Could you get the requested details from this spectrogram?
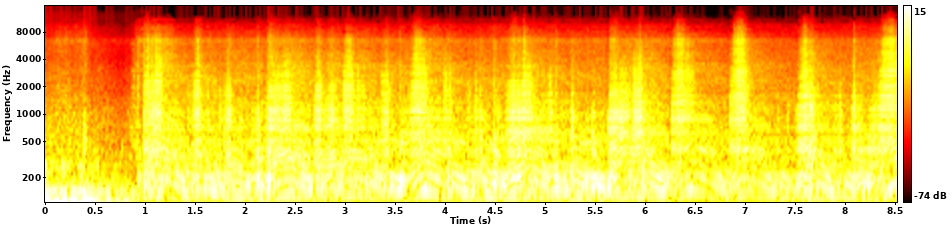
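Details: Motorcycle, not started in a while: engine catches and settles into a steady rumble with throttle blips and clean, even pulse; running fine.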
